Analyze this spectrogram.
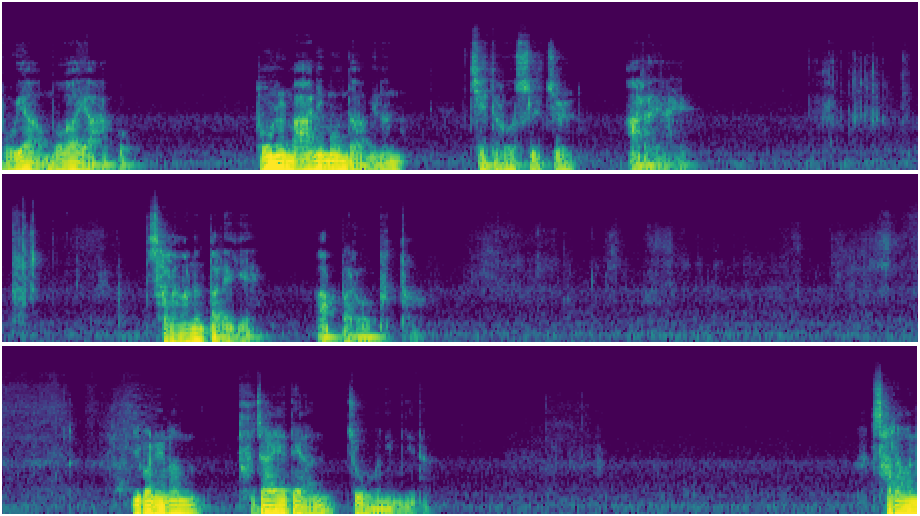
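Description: A man reads aloud calmly and close by, in short phrases with pauses.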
